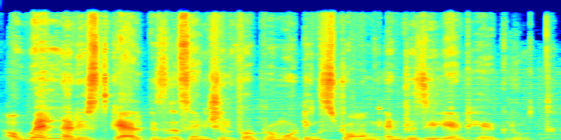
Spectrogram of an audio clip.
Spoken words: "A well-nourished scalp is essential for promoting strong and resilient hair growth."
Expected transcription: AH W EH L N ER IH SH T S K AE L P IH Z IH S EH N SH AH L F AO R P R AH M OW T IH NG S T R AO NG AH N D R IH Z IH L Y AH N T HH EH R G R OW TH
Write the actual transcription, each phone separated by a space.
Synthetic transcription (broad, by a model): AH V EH L N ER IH S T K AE L P IH Z IH S EH N SH AH L F AO R P R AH M OW T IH NG S T R AO NG AH N D R IH Z IH L Y AH N T HH EH R G R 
